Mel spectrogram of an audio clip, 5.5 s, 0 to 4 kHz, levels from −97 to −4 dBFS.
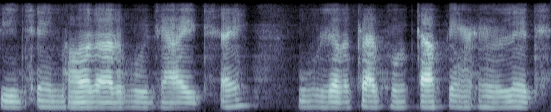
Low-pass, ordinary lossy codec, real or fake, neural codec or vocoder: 3.6 kHz; none; fake; codec, 24 kHz, 1 kbps, SNAC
